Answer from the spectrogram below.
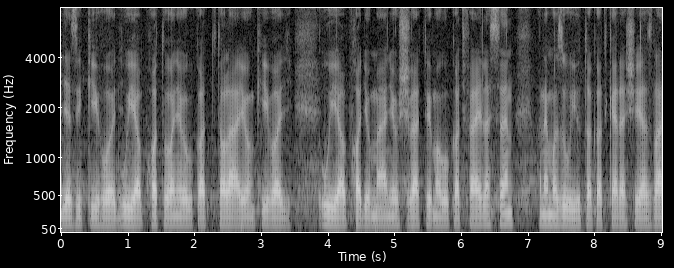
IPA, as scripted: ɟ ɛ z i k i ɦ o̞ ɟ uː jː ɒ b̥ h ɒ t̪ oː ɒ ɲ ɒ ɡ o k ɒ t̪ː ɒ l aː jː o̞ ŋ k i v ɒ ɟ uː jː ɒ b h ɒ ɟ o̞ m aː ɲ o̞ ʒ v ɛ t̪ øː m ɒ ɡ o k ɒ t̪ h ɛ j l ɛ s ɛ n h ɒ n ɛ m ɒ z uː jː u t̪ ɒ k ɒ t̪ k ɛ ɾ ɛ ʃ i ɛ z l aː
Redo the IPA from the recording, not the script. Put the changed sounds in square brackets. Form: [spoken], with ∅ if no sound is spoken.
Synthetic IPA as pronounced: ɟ ɛ z i k i ɦ o̞ ɟ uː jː ɒ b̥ h ɒ t̪ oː ɒ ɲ ɒ ɡ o k ɒ t̪ː ɒ l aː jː o̞ ŋ k i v ɒ ɟ uː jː ɒ b h ɒ ɟ o̞ m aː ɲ o̞ [ʃ] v ɛ t̪ øː m ɒ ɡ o k ɒ t̪ [f] ɛ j l ɛ s ɛ n h ɒ n ɛ m ɒ z uː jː u t̪ ɒ k ɒ t̪ k ɛ ɾ ɛ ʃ i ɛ z l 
